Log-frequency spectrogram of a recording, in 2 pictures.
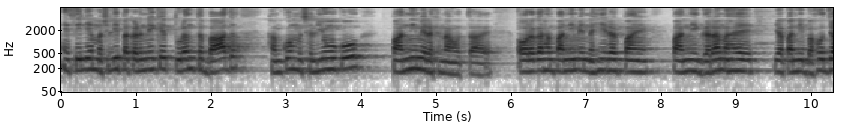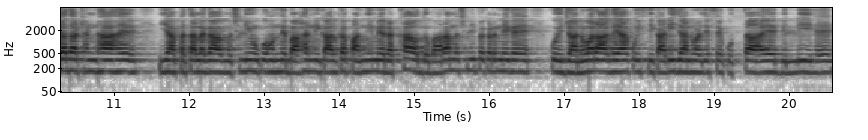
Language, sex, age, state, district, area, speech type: Hindi, male, 30-45, Uttar Pradesh, Hardoi, rural, spontaneous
